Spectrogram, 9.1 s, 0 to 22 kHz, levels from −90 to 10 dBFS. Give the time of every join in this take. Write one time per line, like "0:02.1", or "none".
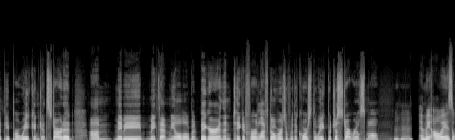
none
